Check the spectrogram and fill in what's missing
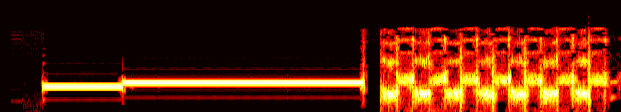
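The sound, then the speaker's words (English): A steady two-tone Ellsworth EMS dispatch pager alert, paging out another ambulance for a woman who fell in front of the sheriff's office: a short lower tone steps up to a longer, higher held tone for about three seconds, then a voice begins talking over a radio channel. “go ahead and page out another ambulance for in front of the sheriff's office”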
